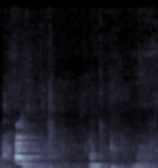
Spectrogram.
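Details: Olde English Bulldogge puppies, ten weeks old, at play: one sharp high yip falling quickly in pitch, followed by two softer low grumbling whimpers.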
